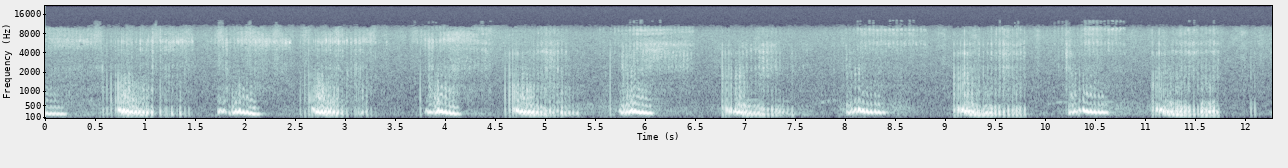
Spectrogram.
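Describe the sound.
Cat purring, faint and soft, in a steady rhythm of many low rumbling pulses, each breath cycle swelling and fading in turn without any talk over it.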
